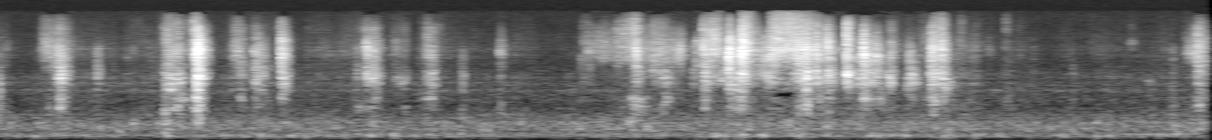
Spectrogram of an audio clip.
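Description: Faint rustling and light ticks of paper sheets being grabbed and handled, busiest for a stretch from about three to nearly five seconds in.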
